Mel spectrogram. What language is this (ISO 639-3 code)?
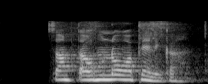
isl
